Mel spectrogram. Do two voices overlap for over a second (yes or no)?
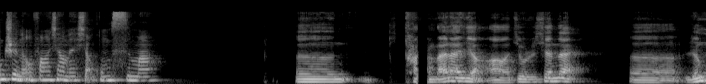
no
